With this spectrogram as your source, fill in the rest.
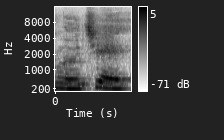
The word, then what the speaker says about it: La Chat: everybody it's all just i guess the lah just kind of part of my talent but it's still pronounced little chat you know what i'm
